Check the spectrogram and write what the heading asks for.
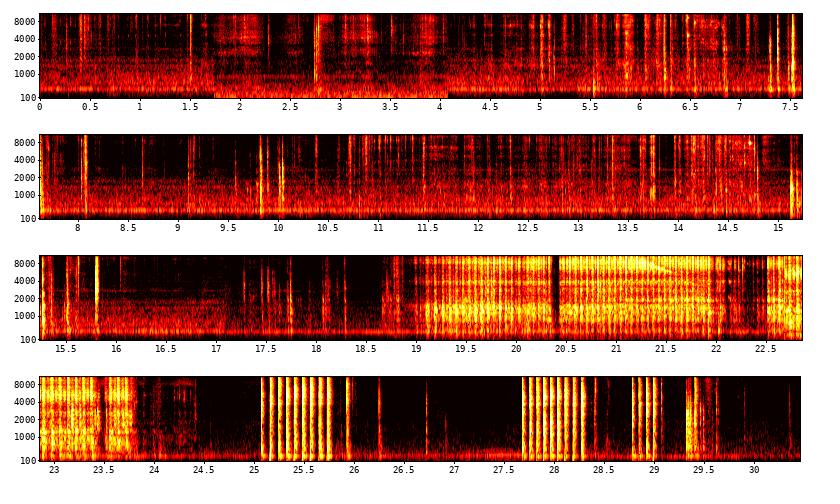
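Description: Hand tools working plywood. First come quiet creaks and clicks of a brace and auger bit boring through the plywood. About two-thirds in, several loud rough strokes of a hand tool scraping through wood follow, then a few short bursts near the end.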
